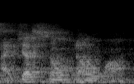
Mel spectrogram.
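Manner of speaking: quoting him low and softly; low calm voice. Retold or imitated. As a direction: drop to a soft, low, calm voice. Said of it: "Said in a low, calm voice".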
